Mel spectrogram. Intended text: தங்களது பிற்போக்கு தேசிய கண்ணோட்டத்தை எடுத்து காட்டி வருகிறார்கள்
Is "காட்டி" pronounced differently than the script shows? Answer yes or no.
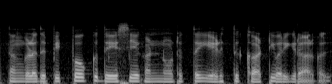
no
